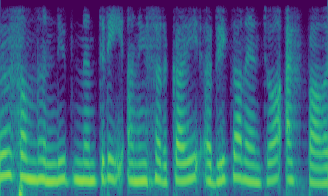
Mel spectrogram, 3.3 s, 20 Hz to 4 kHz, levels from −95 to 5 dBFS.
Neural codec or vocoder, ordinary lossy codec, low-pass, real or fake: codec, 16 kHz, 0.5 kbps, X-Codec, WavLM features, trained on Multilingual LibriSpeech; none; 3.6 kHz; fake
